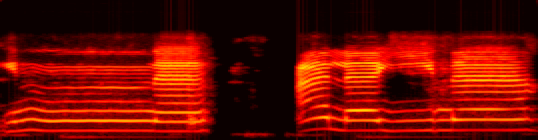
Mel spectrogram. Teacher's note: Inna, ada nun tasdid, nun musaddadah ya, wajibul ghunnah, akmal matakun, paling sempurna 2-3 harakat, ditekan dan ditahan di suara yang dimasukkan ke rongga hidung.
